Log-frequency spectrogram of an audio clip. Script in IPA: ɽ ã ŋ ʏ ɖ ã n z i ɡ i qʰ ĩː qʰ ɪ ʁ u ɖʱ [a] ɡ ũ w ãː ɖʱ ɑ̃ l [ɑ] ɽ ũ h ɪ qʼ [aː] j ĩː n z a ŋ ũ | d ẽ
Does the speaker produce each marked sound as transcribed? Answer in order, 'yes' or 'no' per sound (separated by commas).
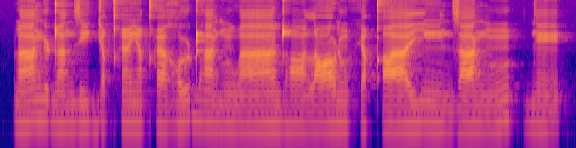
no, yes, yes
